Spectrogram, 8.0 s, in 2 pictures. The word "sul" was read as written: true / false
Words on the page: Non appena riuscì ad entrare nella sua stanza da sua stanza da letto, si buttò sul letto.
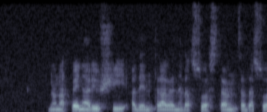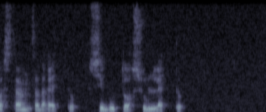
true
